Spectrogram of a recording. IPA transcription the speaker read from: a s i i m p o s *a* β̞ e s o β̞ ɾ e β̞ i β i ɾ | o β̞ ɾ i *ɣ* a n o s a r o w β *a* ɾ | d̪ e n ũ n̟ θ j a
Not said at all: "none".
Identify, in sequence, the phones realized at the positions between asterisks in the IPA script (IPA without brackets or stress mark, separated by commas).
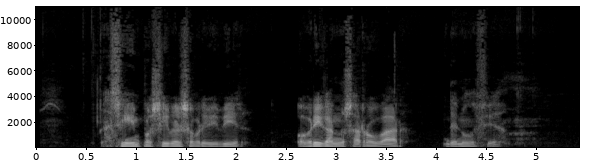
i, ɣ, a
